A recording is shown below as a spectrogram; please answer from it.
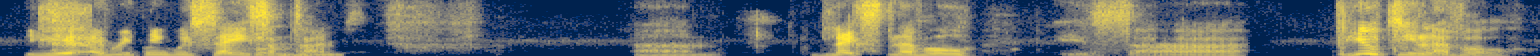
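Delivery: put-on character voice, Spanish accent. Voicing the game character Pedrito announcing the next level, slight Spanish accent. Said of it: "I've gone for a slightly Spanish accent".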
